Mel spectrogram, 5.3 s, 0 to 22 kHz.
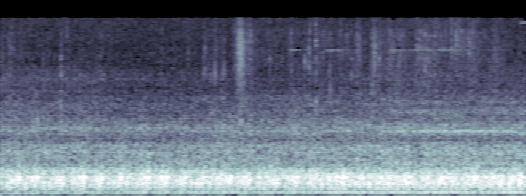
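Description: Honda CBR600RR inline-four sportbike with a Leo Vince aftermarket exhaust, running at steady revs and heard on board the moving motorcycle.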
